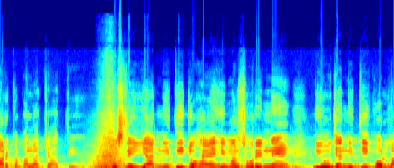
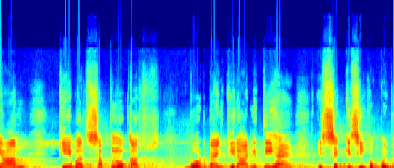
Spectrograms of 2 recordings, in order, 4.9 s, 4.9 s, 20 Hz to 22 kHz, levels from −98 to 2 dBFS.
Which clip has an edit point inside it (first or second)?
first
